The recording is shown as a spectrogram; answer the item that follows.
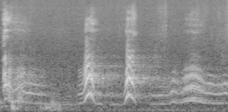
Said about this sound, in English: Do Fedorians make sounds like that? That's no Fedorian. That's Miss Sophie. What are you doing with my dog friend, you big green bullies? A dog? An Earth dog?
